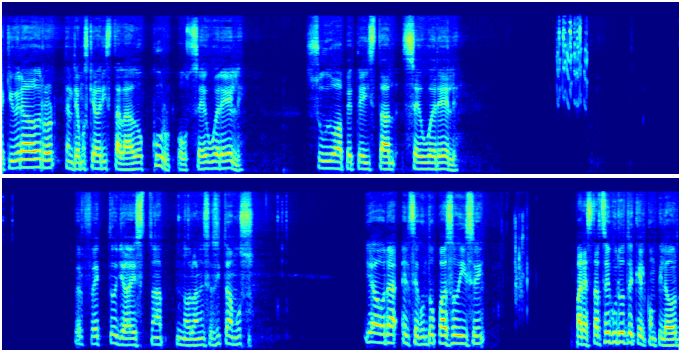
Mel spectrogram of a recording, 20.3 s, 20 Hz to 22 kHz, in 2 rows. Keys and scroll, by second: 5.1 typing, 17.8 ctrl++, 17.9 ctrl++.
